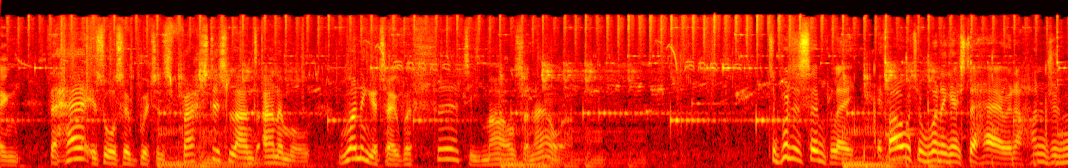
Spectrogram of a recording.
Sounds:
Music, Speech, outside, rural or natural

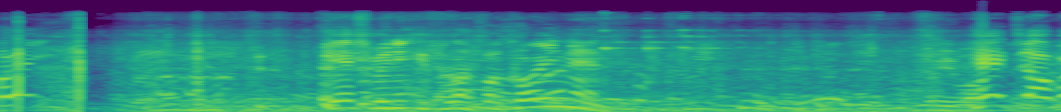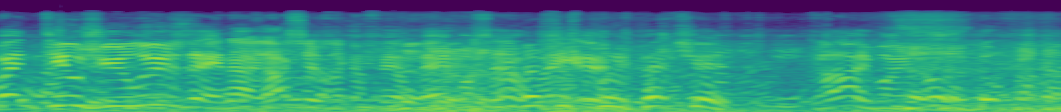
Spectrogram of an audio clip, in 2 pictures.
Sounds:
Speech

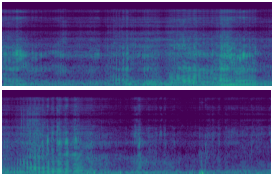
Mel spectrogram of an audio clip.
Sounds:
Vehicle, Motorcycle

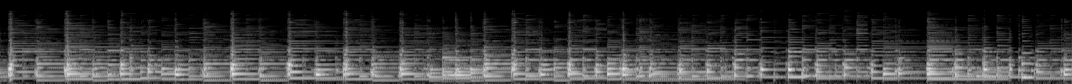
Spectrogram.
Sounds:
Music

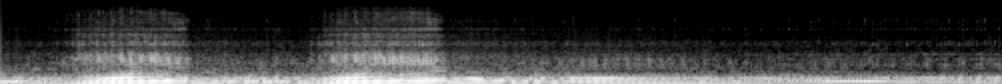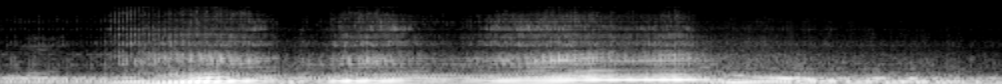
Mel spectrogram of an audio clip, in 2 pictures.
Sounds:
revving, Vehicle

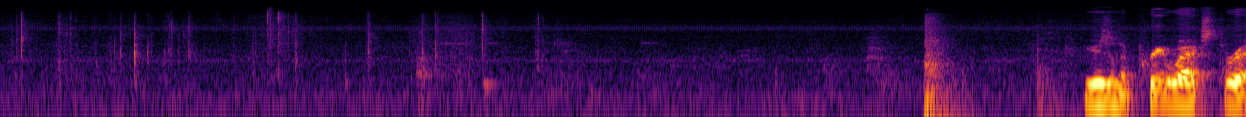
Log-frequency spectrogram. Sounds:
Speech

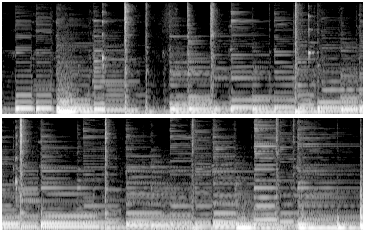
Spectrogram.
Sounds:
Music

